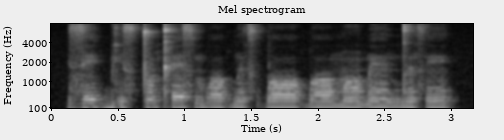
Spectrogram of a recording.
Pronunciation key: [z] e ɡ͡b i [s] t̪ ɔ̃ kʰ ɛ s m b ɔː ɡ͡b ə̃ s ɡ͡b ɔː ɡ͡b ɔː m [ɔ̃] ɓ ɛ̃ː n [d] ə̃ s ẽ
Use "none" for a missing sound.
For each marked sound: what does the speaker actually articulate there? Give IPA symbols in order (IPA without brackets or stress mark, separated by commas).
z, s, ɔ̃, d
